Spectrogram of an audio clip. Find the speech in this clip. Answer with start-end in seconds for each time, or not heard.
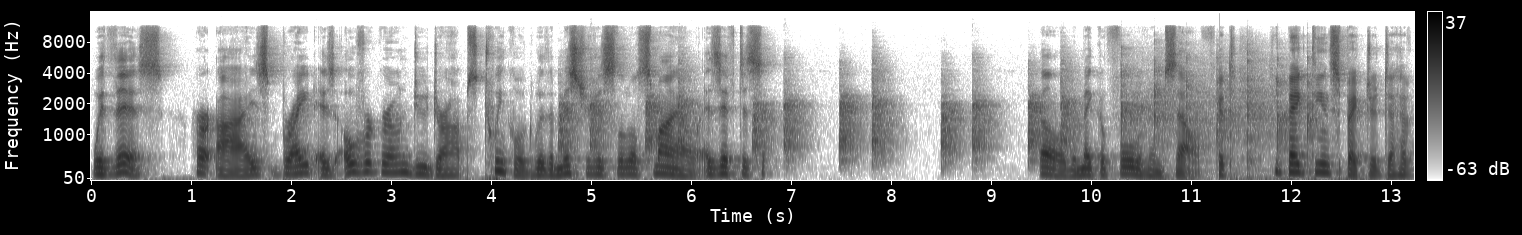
0.0-6.8, 9.4-13.2.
